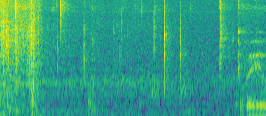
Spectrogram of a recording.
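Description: A few faint, scattered light clicks and crackles of cellophane wrapping and loose trading cards being handled.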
